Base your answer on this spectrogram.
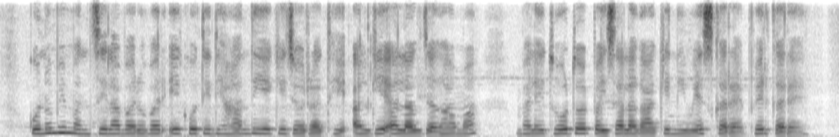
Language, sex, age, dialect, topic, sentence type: Chhattisgarhi, female, 41-45, Central, banking, statement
